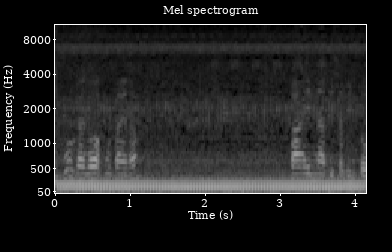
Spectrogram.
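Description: A machine running steadily with a low, fast-pulsing hum, with short snatches of voices twice, near the start and about three seconds in.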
